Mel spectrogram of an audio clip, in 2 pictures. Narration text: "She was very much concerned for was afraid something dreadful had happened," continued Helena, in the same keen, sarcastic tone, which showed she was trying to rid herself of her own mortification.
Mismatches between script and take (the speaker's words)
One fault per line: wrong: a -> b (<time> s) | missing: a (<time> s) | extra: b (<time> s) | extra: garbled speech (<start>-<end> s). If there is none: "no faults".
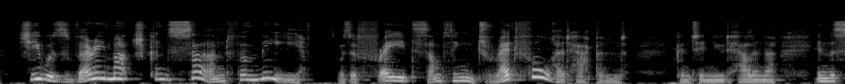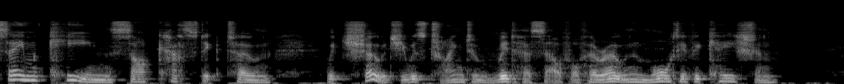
extra: me (2.5 s)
